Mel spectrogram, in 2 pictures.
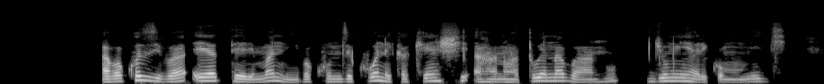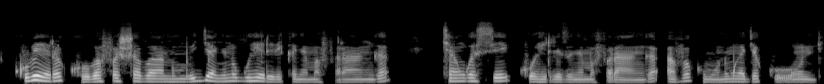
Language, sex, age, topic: Kinyarwanda, male, 18-24, finance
